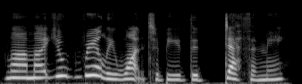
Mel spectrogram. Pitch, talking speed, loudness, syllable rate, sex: 275 Hz, 200 wpm, -19 LUFS, 4.3 syllables/s, female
